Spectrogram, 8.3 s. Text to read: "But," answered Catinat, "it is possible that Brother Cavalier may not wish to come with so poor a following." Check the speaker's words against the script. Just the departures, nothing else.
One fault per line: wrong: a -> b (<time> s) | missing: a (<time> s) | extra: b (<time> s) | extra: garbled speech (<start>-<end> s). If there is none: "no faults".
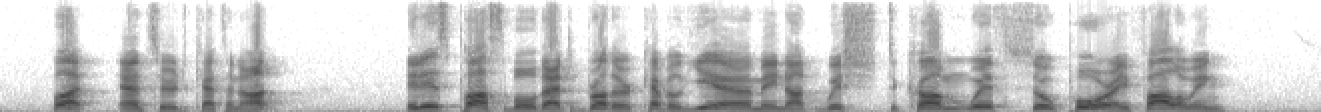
no faults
